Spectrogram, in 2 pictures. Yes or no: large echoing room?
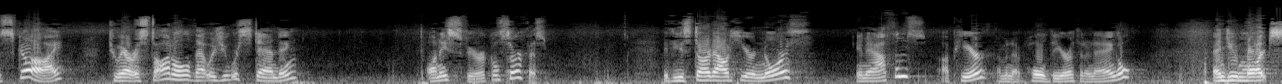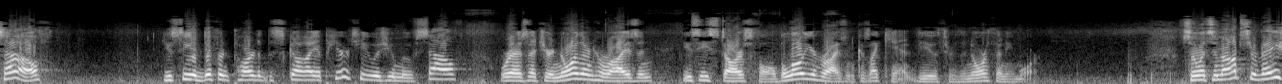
yes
